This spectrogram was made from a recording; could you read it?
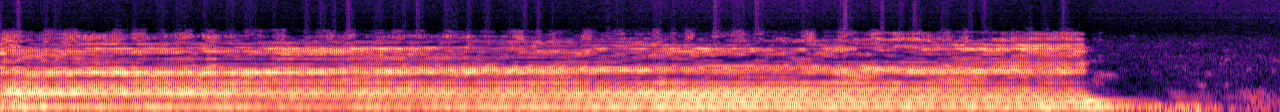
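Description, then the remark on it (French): A ship's horn sounds one long, loud, deep blast lasting several seconds, then cuts off, leaving faint harbor ambience behind as the vessel prepares to leave port. “Il va quitter le port.”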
